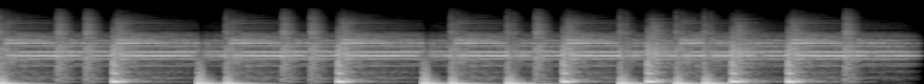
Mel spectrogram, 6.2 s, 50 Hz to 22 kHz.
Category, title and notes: Music > Multiple instruments
distorted drums 80 bpm
Simple drum loop made with bandlab.i used some distortion on a drum loop i made 80 bpm
Hat, Hi-Hats, Distortion, Snare, Drum, Kick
